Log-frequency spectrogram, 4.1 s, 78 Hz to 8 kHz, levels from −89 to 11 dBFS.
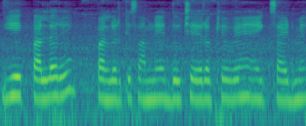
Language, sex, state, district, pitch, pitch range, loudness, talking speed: Hindi, male, Odisha, Nuapada, 215 Hz, 210-225 Hz, -16 LUFS, 220 wpm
